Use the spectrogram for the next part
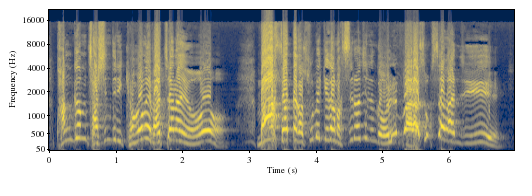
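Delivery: high, loud, impassioned sermon; full-force preaching. Real, not acted. Preacher recalls the congregation's own upset, full-force preaching. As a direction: drive it home to the congregation.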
